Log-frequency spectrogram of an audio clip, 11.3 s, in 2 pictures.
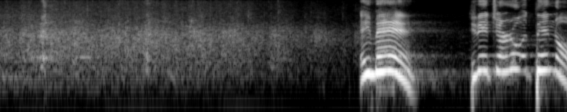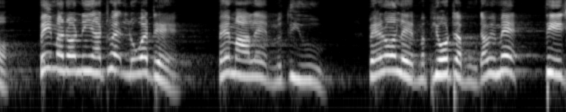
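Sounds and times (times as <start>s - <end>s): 
congregation clapping hands in praise during a church sermon: 0.0s - 4.1s
speech: 3.6s - 11.3s.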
